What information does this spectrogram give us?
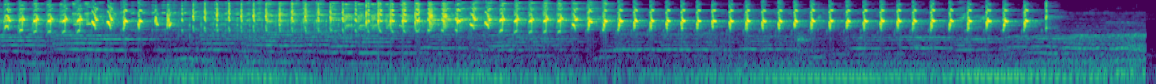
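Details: Long 'ngekek' chatter from a fighter lovebird: a fast, dense trill of sharp high notes running for nearly eight seconds before stopping abruptly, soft whistles audible in the background.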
